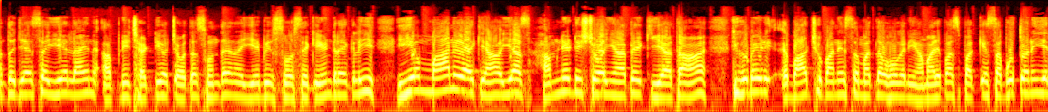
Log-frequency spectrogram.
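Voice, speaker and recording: A man with a high voice retells a story in a loose, chatty way, often turning to address the listener. He speaks every character's lines in his own voice. The recording is dry and close, with no room sound. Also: darkish tone, no echo. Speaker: narrator retelling an animated series. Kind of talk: casual storytelling recap.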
